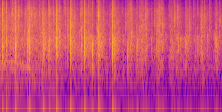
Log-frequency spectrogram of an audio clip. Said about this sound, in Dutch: Applaus!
